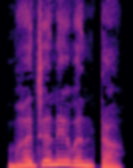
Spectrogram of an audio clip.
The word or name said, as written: ಭಜನೆವಂತ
